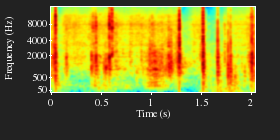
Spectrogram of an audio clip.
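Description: Footsteps crunching through deep snow: a string of short, irregular crunches.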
